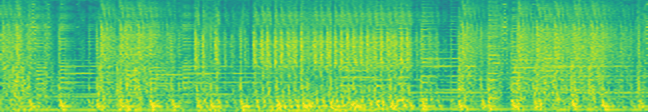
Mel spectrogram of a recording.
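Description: Enemies in TMNT Hyperstone Heist fire rapid bursts of retro video game gunfire, dense and continuous, mixed with crashes and hits under loud game music.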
